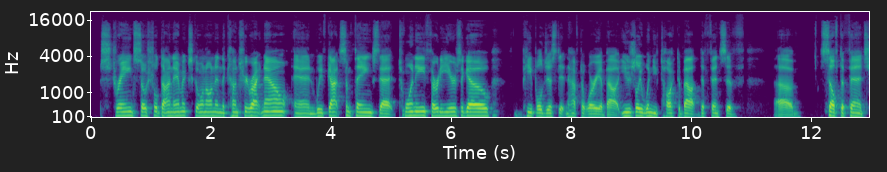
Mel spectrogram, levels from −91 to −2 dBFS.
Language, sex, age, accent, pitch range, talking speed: English, male, 40-59, American, 115-140 Hz, 160 wpm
